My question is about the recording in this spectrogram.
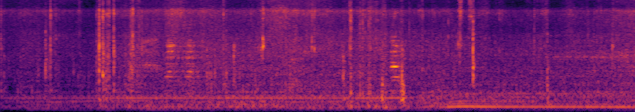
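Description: Car running, heard from inside the cabin: a steady hum with a click about a second in, then a stronger, steady low drone from about four and a half seconds in.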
